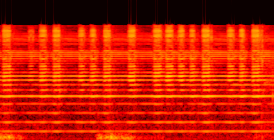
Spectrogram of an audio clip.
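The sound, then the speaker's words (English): A hurdy-gurdy's sustained drone with its buzzing bridge, called the dog, activated by the third string as the crank is turned with pressure applied, rattling in quick rhythmic pulses, a steady, fairly loud buzz repeating roughly three times a second, with no voices. “It activates what's called the buzzing bridge or the dog. So when I turn the crank and I apply pressure,”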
